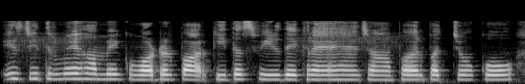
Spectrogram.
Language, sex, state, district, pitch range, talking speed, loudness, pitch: Hindi, female, Haryana, Rohtak, 220-235 Hz, 180 wpm, -16 LUFS, 225 Hz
